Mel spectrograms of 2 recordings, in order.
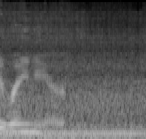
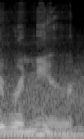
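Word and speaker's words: Rainier: about how people say Reneer across the country, how how does everyone say Reneer and they don't it up and say Reineer cuz it's spelled like that or or Ranier even cuz it's spelled like that, right?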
